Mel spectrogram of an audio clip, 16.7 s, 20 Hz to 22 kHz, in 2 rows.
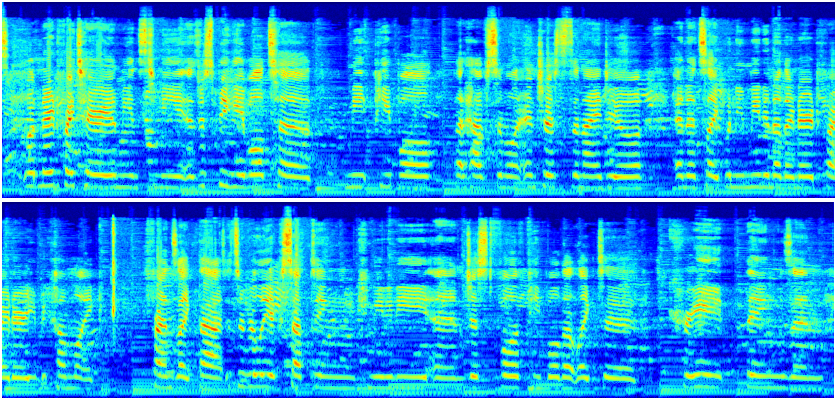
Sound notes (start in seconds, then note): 9.3 finger snap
